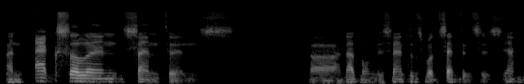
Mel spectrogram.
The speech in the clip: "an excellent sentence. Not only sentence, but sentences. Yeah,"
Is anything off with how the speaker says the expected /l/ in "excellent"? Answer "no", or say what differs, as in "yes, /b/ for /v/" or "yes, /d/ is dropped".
no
